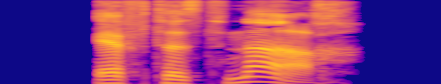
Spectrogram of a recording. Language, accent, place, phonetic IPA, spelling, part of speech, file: German, Germany, Berlin, [ˌɛftəst ˈnaːx], äfftest nach, verb, De-äfftest nach.ogg
- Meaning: inflection of nachäffen: 1. second-person singular preterite 2. second-person singular subjunctive II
